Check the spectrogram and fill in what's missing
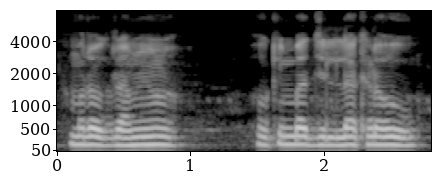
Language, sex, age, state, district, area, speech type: Odia, male, 18-30, Odisha, Mayurbhanj, rural, spontaneous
